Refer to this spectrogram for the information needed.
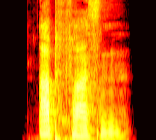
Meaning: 1. to write down 2. to catch someone in the act 3. to arrest
- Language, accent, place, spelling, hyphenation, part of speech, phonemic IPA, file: German, Germany, Berlin, abfassen, ab‧fas‧sen, verb, /ˈapˌfasn̩/, De-abfassen.ogg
